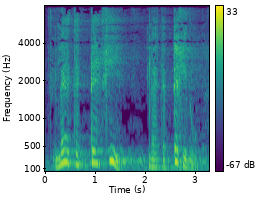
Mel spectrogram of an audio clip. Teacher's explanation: الخاء مش مرققة لكن في آخر درجات التفخيم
